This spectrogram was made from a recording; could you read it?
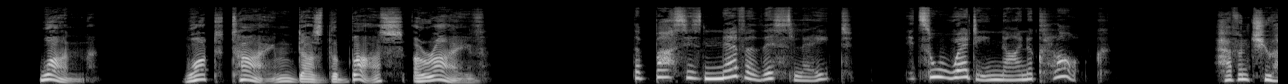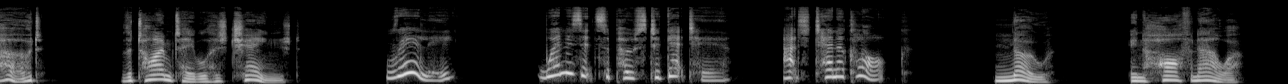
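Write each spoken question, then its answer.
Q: What time does the bus arrive?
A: 9:30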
